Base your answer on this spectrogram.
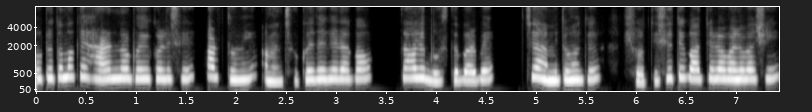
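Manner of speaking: ordinary delivery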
